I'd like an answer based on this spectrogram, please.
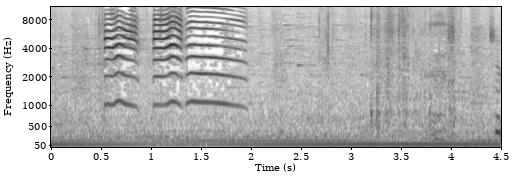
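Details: German Shepherd named Kayla, a female, at Christmas while gifts are opened; three high, drawn-out whines in quick succession, each with a slight rise then a falling tail, followed by low household rustling and a steady hum.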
